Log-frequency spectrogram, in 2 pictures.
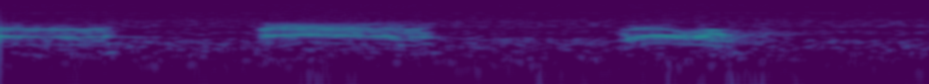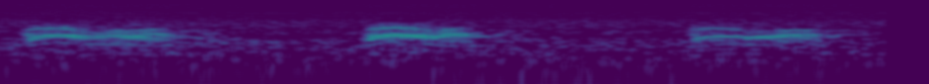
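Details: Bobcat calling for a mate with loud, harsh screams: six drawn-out, wavering, yowling cries, each about half a second to a second long, spaced roughly every one and a half seconds, against a quiet background.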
